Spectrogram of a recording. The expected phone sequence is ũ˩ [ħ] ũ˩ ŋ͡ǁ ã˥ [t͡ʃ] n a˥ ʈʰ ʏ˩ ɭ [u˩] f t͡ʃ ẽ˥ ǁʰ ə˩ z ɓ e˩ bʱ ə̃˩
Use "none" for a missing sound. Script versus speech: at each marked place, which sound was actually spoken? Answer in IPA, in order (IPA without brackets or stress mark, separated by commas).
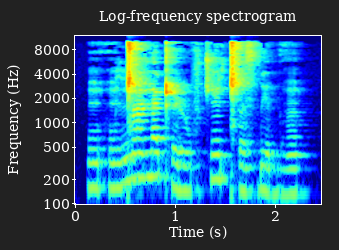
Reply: h, none, u˩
